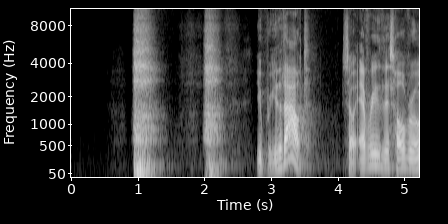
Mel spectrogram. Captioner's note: exhales sharply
